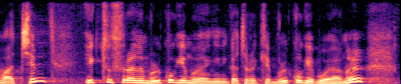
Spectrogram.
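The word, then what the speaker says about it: ἰχθύς: 그러면서 잠깐 요걸 살펴보면 이거 우리가 많이 봤던 물고기 모양 익투스라고 이제 발음하는 그 모습이죠.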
